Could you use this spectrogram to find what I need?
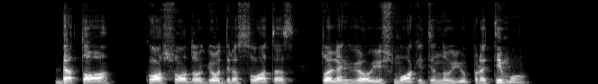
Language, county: Lithuanian, Vilnius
